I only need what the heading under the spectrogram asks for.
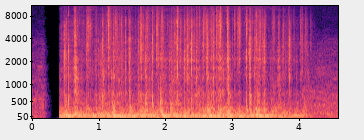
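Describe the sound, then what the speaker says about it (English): Rain and pea-sized hail pelting a car driving along a North Texas highway during a storm, a sudden dense, loud drumming of many hard impacts after a brief dropout, sustained and fading slightly at the end. "Rain and pea-sized hail pelted down on cars along the highway"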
